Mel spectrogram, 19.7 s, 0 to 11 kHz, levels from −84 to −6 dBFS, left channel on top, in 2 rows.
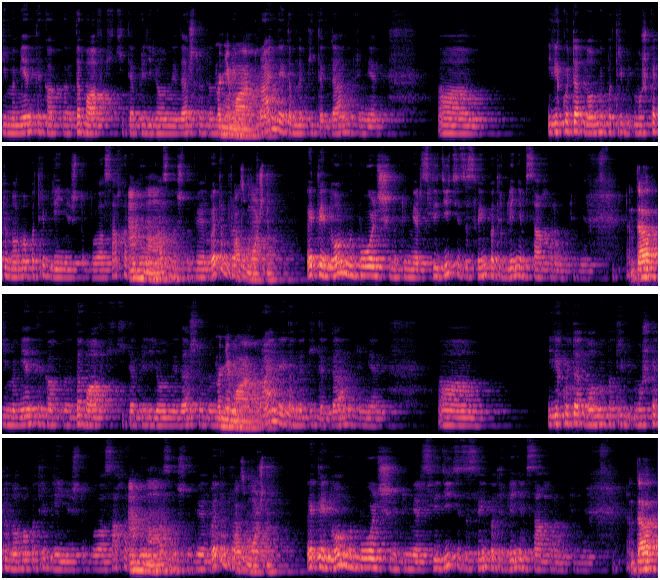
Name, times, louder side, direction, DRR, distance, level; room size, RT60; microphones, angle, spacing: voice 1, 0.0-6.2 6.5-7.1 8.2-13.5 14.4-18.9, left 1 dB, 50° left, 2 dB, 1.5 m, -34 dB
voice 2, 3.2-3.8 11.7-12.3 13.3-13.9 18.7-19.5, left 1 dB, 20° left, 1 dB, 2.0 m, -30 dB
21.5 x 7.1 x 7.8 m, 1.1 s
head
